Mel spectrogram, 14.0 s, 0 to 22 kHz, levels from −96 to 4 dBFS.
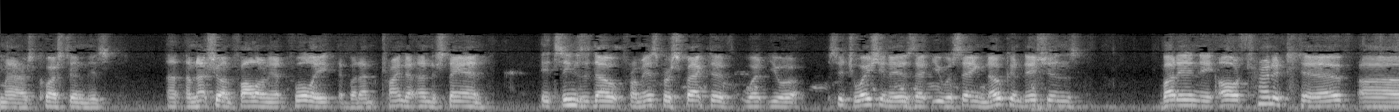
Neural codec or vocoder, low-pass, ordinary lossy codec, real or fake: none; 7.2 kHz; MP3, 32 kbps; real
